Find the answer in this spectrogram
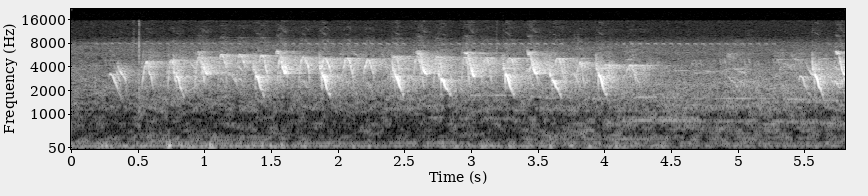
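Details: Bird song outdoors: a string of quick descending whistled notes, some paired, coming in loose bursts about three a second over low rumbling background noise.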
